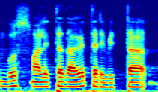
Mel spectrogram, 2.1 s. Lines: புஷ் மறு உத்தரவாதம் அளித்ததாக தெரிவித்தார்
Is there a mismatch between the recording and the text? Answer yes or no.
yes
